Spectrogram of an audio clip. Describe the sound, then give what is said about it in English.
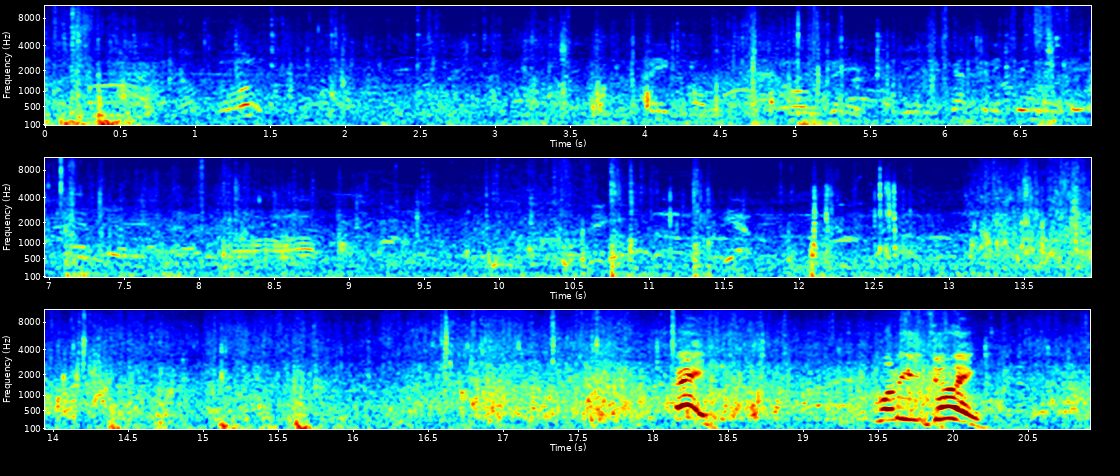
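A small boat moves steadily through water, with continuous sloshing and lapping. The splashing swells and sharpens near the end, where a few louder knocks and splashes stand out. “You can't just climb into my boat.”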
